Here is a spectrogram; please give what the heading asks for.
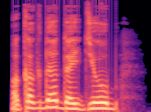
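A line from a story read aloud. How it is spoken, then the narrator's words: Nasal question. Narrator (Russian): гнусаво спросил братец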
